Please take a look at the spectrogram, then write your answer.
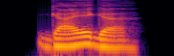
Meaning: violin, fiddle
- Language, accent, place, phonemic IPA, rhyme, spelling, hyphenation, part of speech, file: German, Germany, Berlin, /ˈɡaɪ̯ɡə/, -aɪ̯ɡə, Geige, Gei‧ge, noun, De-Geige.ogg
